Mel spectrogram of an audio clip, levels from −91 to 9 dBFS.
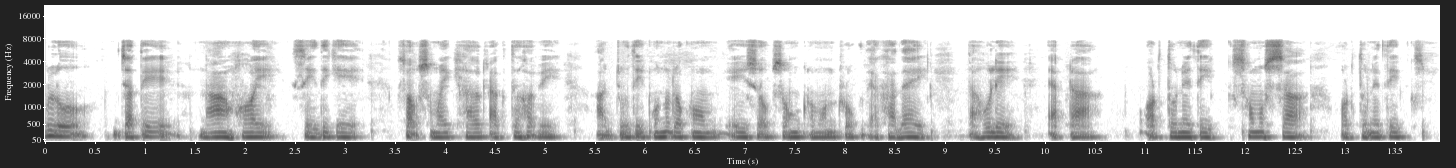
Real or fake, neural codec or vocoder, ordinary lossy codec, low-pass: real; none; none; none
